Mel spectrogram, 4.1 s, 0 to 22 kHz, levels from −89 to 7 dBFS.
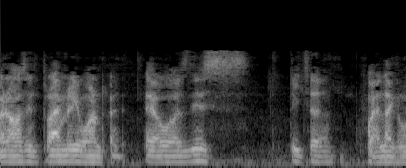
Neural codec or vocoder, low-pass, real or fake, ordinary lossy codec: codec, 24 kHz, 6 kbps, HILCodec; 7.2 kHz; fake; MP3, 32 kbps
